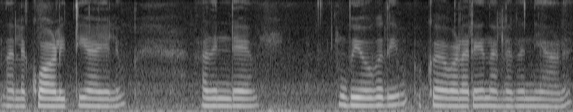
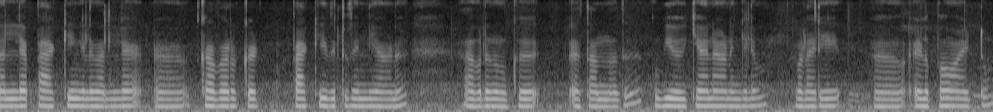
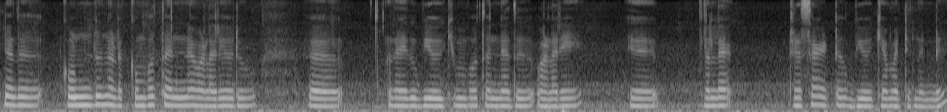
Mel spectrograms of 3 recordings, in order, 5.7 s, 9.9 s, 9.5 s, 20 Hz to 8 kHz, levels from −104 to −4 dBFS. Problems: low volume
